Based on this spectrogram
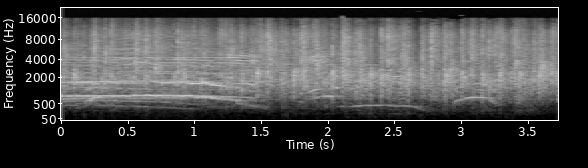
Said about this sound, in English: First of all, let's give a big round of applause to everybody who put Skankfest together, all right?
